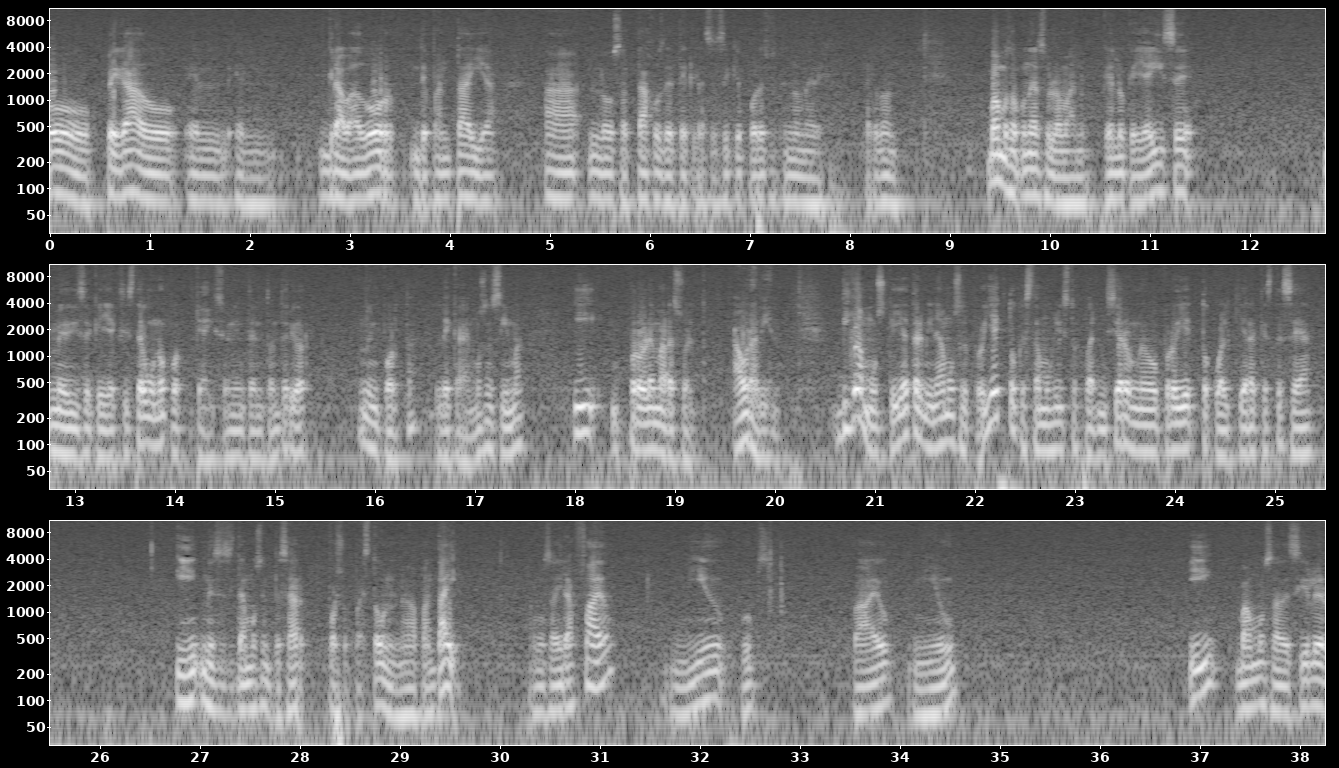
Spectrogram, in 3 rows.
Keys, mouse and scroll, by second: 11.5 click, 15.4 click, 30.7 click, 31.9 click, 32.8 Escape, 33.5 click, 34.0 click, 35.7 click, 36.3 click.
